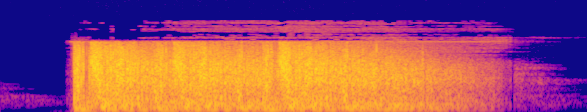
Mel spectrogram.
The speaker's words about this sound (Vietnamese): Ba tiếng nổ đồng thời vang lên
